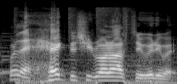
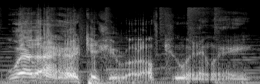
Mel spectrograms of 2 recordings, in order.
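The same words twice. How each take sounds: First: It is said in a plain, normal voice. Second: It is said in a put-on devil voice.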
